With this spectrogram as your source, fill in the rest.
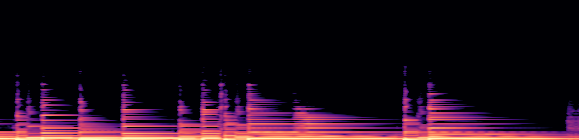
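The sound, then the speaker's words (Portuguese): A short instrumental intro jingle: bright, bell-like struck notes ring out over sustained harmonic tones, with quick clusters of notes and a final flourish, no voices. “Então, ouve a vinheta aí e vem comigo.”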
